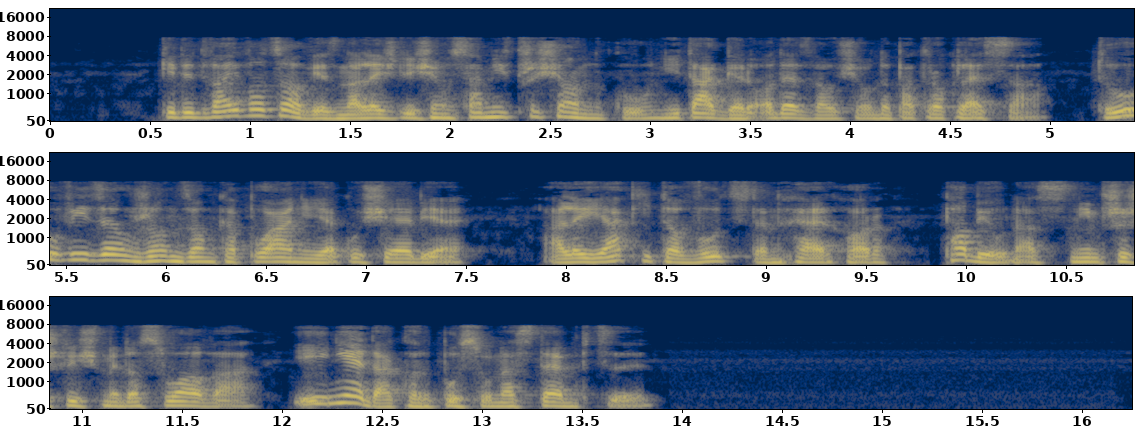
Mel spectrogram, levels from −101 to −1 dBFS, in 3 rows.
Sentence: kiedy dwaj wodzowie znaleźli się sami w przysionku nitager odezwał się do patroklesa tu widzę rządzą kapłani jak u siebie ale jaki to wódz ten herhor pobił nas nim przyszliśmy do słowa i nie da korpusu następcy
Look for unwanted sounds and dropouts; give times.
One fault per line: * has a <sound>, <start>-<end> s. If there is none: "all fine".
all fine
